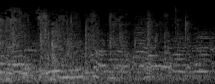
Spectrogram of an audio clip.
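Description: Crowd murmur from a busy marketplace: many overlapping indistinct voices chattering in the background, slowly fading out.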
